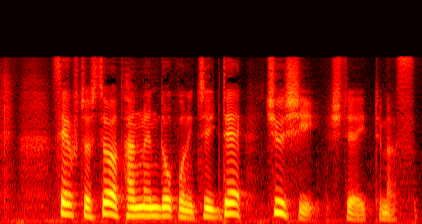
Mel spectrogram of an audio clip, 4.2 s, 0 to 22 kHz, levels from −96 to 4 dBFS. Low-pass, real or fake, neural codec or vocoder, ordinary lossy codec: none; fake; codec, 16 kHz, 0.5 kbps, FunCodec, trained on LibriTTS, 25 frames a second; none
